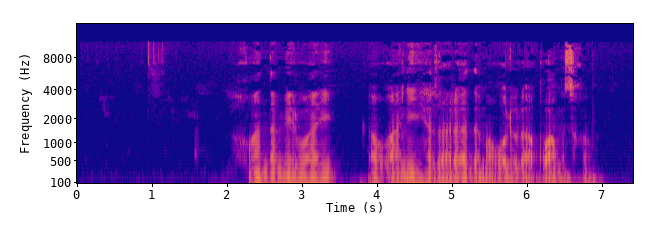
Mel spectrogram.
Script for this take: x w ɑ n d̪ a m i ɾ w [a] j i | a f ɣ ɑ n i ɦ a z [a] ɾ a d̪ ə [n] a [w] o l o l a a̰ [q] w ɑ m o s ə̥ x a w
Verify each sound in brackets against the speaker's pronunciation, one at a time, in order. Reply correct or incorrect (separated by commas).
incorrect, incorrect, incorrect, incorrect, correct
